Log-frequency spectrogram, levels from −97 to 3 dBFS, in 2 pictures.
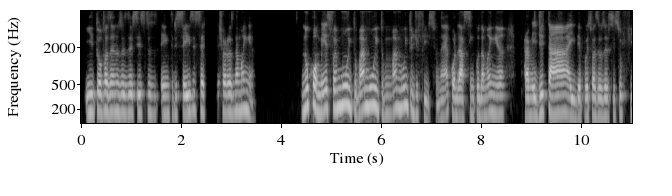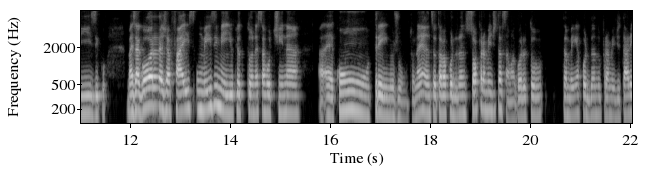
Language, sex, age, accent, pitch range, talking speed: Portuguese, female, 20-39, Brazilian, 165-205 Hz, 185 wpm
